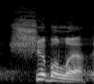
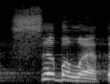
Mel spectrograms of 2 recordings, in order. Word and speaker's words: Shibboleth: For he could not pronounce it right. He would say Sibboleth.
